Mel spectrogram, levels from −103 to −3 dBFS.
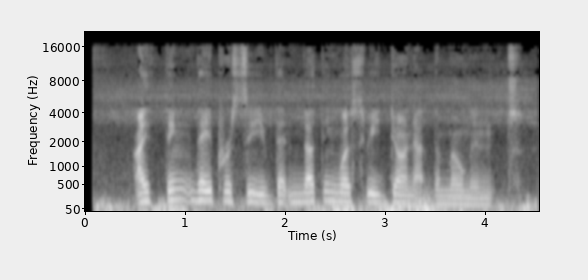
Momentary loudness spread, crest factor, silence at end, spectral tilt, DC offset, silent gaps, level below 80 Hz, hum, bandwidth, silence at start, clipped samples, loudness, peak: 7 LU; 18 dB; 0 s; -5.5 dB/octave; under 0.1%; none; -30 dBFS; none; 16.5 kHz; 0.1 s; under 0.1%; -24 LUFS; -4 dBFS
